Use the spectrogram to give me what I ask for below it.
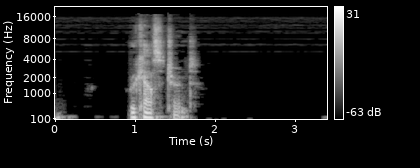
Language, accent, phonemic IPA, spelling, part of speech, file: English, Australia, /ɹɪˈkæl.sɪ.tɹənt/, recalcitrant, adjective / noun, En-au-recalcitrant.ogg
- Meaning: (adjective) 1. Marked by a stubborn unwillingness to obey authority 2. Unwilling to cooperate socially 3. Difficult to deal with or to operate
